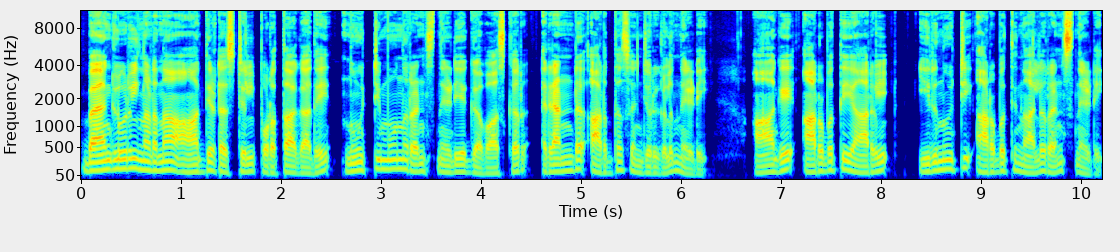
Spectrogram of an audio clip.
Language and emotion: Malayalam, neutral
